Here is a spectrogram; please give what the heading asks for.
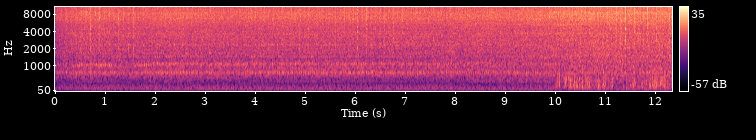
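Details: Chevrolet LT1 V8 at idle: uneven light ticking, about three to four per second, over a steady idle; suspected noisy lifter, unconfirmed.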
